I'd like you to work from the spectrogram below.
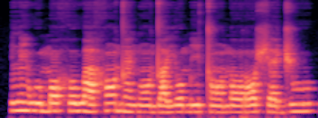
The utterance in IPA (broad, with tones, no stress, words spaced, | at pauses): lĩ˧ wu˨mɔ˧ho˧ wa˨hɔ̃˧ dɛ̃˦ɡɔ̃˧da˧ jo˧mi˧ tɔ̃˧ nɔ˧ɾɔ˦ʃɛ˧ d͡ʒu˦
